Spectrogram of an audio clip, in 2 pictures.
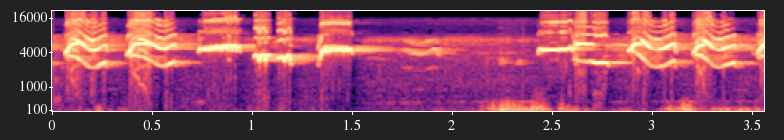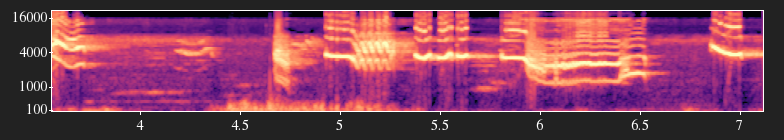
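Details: Oriental magpie-robin sings to prompt another bird to join in, producing repeated up-down whistled figures, sharp notes and a harsh descending phrase, accompanied by low rumbling bumps.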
